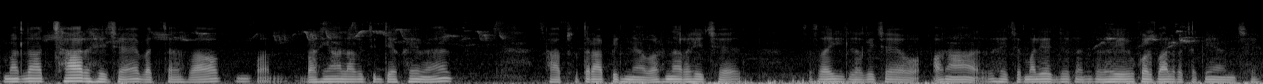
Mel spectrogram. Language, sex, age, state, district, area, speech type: Maithili, female, 60+, Bihar, Madhepura, rural, spontaneous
